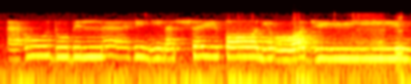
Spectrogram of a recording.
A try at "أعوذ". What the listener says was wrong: لا، الذال حرف لثوي، أعوذ ليس أعوذ، لابد تفرق بين الذال المعجمة والدال المهملة.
